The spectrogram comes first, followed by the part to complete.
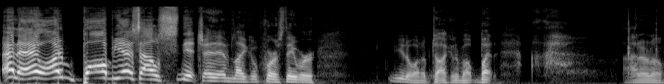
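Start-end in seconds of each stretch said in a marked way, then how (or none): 0.0-2.0 put-on English accent, pitched high. Retelling how callers tried to hide their voices when phoning in, in a fake English accent. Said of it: "They suddenly talked with an English accent".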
